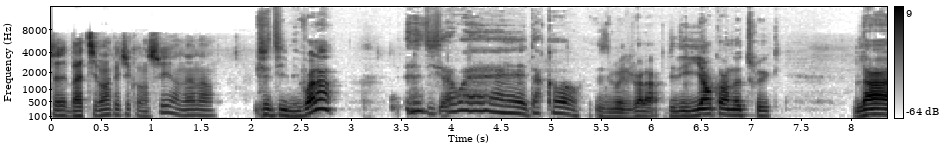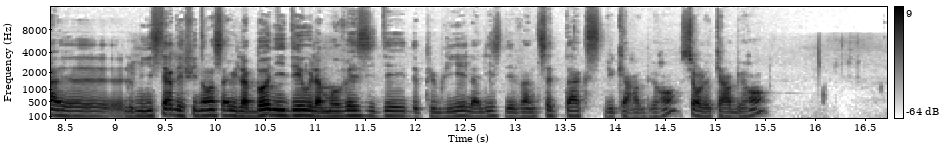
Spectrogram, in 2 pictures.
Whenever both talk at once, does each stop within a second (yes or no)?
yes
